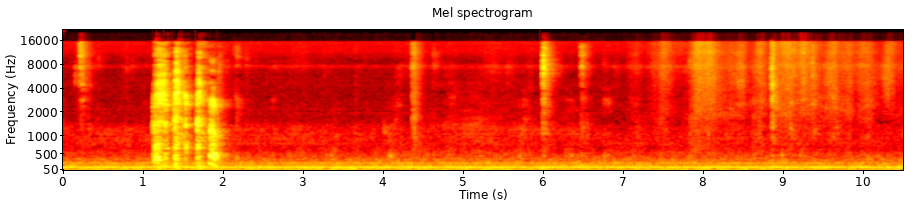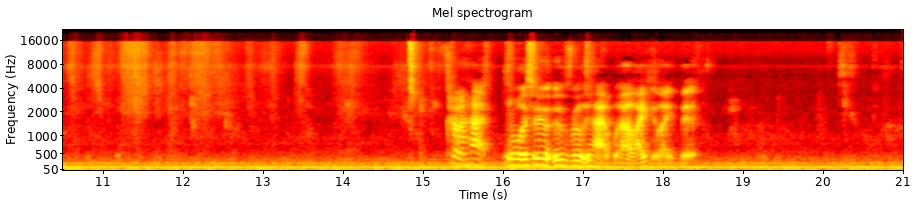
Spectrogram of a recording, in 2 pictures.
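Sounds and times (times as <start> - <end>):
low hum: 0.0 - 21.0
mouth clicks and smacks eating: 0.1 - 0.4, 5.7 - 6.9, 14.7 - 15.2, 20.0 - 20.7.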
